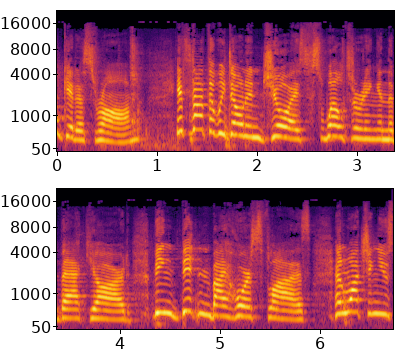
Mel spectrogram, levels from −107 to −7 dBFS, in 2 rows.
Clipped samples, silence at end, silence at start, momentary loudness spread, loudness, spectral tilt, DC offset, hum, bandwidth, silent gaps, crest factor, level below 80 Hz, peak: under 0.1%; 0 s; 0 s; 5 LU; -19 LUFS; -3 dB/octave; under 0.1%; none; 16 kHz; none; 18 dB; -62 dBFS; -2 dBFS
